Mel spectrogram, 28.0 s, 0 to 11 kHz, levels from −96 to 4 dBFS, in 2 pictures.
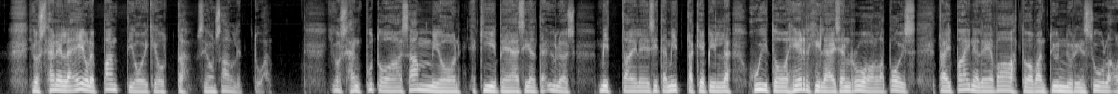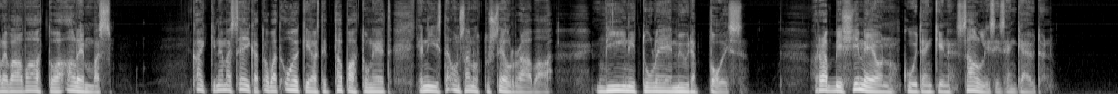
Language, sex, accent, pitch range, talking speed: Finnish, male, native, 120-150 Hz, 110 wpm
